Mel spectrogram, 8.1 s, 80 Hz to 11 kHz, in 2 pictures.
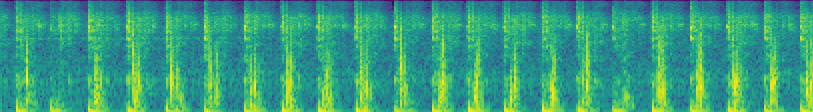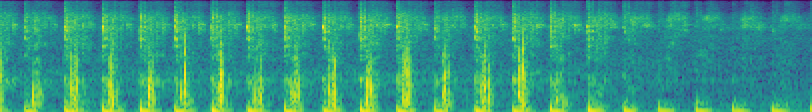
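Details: Royal Enfield 350 cast iron single idling with sharp, hard, evenly spaced metallic knocks about five per second; owner suspects piston knock; knocking at idle.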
